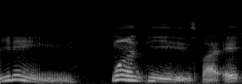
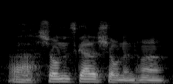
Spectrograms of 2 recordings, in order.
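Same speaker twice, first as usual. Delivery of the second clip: ordinary delivery, nothing marked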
